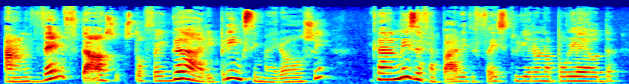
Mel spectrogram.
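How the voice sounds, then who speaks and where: A woman's voice: medium pitch, animated, a little mellow, echoey room, natural voice. A woman voicing a small, eager young male moon-coverer in a storybook tale, who talks earnestly and cries out with all his strength. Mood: worried pleading.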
